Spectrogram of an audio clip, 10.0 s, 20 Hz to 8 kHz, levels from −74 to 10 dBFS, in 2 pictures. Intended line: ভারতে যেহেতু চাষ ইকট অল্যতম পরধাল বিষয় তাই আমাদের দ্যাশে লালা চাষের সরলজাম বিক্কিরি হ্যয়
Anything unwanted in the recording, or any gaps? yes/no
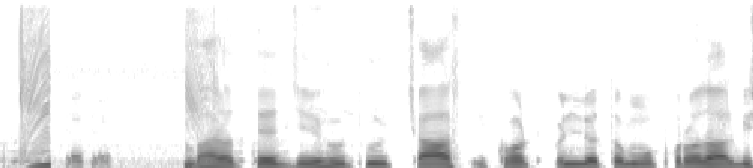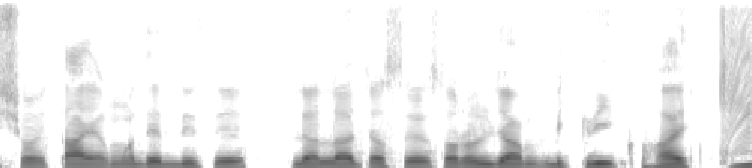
yes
